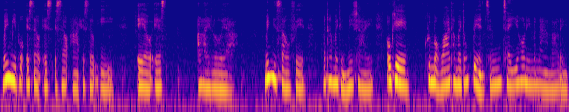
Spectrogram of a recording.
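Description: A woman giving a casual, persuasive sales pitch for beauty products, chatty and full of questions for the listener. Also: fairly quick, dark tone, husky. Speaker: beauty product seller recruiting members.

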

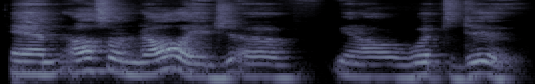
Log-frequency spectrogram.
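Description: A man's voice: on the high side, unhurried, dark tone. A man speaking as a guest on a casual interview podcast, rambling with lots of fillers. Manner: rambling, lots of "uh" and "you know". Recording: roomy echo.

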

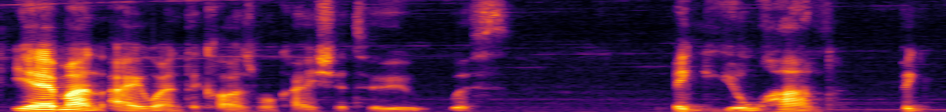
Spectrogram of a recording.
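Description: A man's voice: on the low side, unhurried, pushed and bright. A man with a Belfast accent, co-hosting a podcast in easygoing, chatty talk, laughing often and calling people mate. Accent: Northern Irish, Belfast. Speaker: podcast co-host. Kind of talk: casual chat.

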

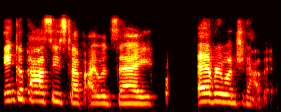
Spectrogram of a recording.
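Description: A woman's voice: a little high, fast, sharp tone. A woman, an estate planning attorney from Los Angeles, California, explaining legal options step by step in an interview, with small restarts.

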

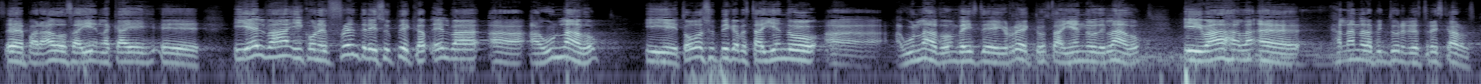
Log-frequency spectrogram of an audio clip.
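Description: A man telling a personal anecdote in a lively way, adding sound effects and fillers. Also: high voice, moderate pace. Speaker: storyteller. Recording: long hall reverb.

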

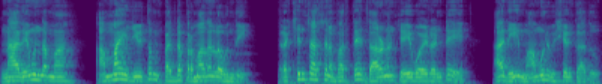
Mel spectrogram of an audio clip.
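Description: A sober, protective passer-by from an audio serial story, giving quiet, firm warnings. A man reads his lines in his plain mid-pitched voice, barely changed. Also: normal speed, lightly acted. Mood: cautioning. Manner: steady, cautioning. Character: calm, protective middle-aged man, a passer-by.

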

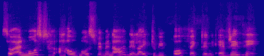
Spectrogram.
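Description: A woman's voice: a little high, animated, husky, no echo, highs cut off. Reflective middle-aged woman, educated Indian accent. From Bihar, India. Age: 40s or older. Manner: halting, reflective, searching for words. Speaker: interview guest, runner and fitness trainer. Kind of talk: personal life story in conversation.

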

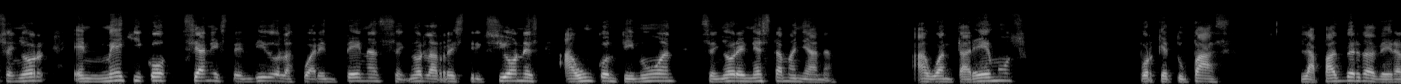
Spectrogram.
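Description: A man's voice: on the high side, no echo. A man leading a fervent live prayer, calling on the Lord between every phrase.

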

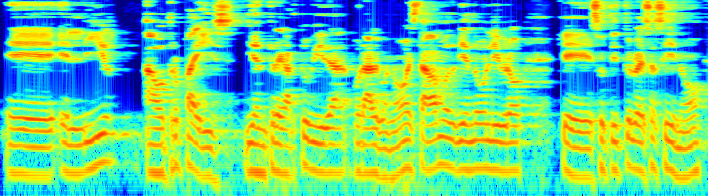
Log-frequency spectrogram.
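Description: Speaking at a moderate pace in a steady, lowish voice, a young man with a northern Mexican accent co-hosts a podcast. His casual talk rambles and he frequently starts over.

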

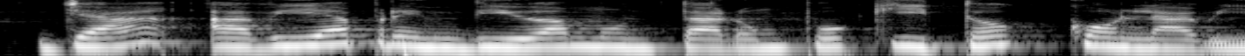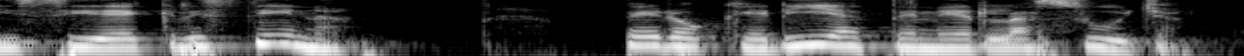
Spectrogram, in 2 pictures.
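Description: Colombian woman, slightly high voice, scripted children's storytelling.

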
